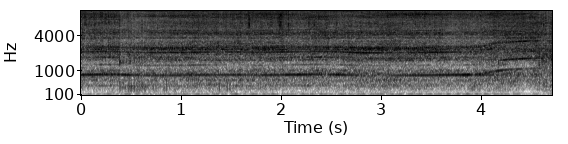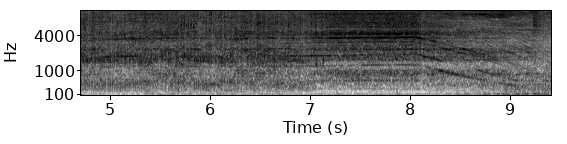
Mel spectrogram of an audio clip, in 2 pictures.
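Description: Electric hand mixer running, its twin beaters whisking flour, eggs and water into a thin batter in a stainless steel bowl. A steady motor whine that rises in pitch about four seconds in and slides down near the end.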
